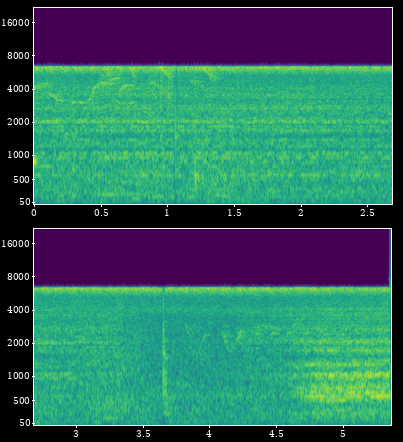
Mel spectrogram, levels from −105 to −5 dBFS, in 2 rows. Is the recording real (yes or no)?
yes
